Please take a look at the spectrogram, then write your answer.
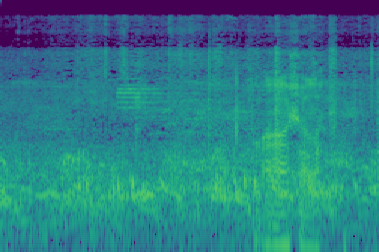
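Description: Pigeons coo in a seller's loft among caged birds, including aluminium silver pigeons, a low murmuring chorus running steadily under a voice and other chatter close by.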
